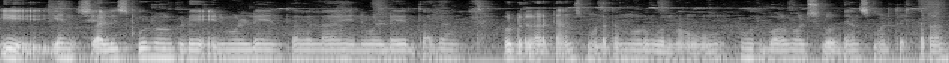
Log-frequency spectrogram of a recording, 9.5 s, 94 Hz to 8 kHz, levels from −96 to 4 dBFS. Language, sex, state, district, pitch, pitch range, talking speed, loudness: Kannada, male, Karnataka, Belgaum, 120 Hz, 115-120 Hz, 125 wpm, -19 LUFS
